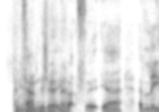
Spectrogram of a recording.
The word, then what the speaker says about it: Pentangeli: So De Niro, who won it, and then Michael Gazzo, who played Pentag. He did a much better pronunciation. Pentangeli, that's it.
